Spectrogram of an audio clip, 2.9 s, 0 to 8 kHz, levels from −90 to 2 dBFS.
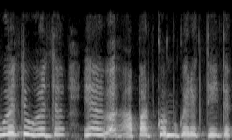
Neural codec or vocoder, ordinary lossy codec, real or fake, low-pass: none; none; real; 7.2 kHz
